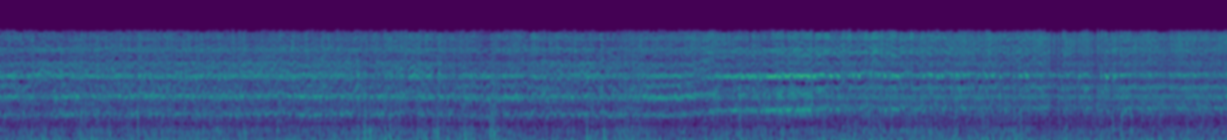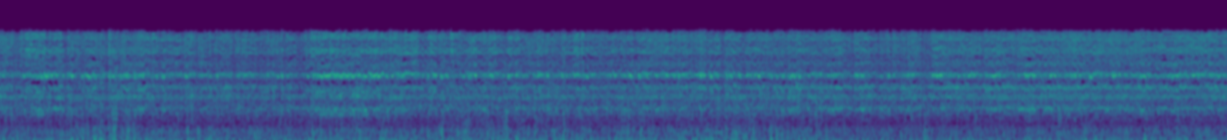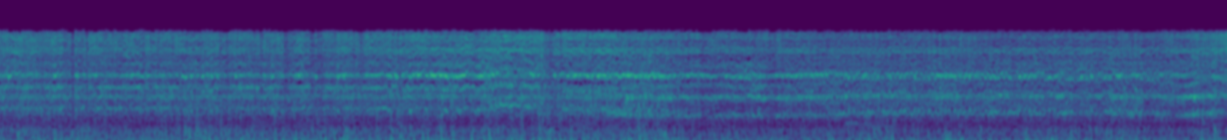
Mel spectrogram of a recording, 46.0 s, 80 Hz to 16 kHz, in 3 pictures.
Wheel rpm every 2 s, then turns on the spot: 160, 160, 170, 160, 190, 220, 240, 230, 230, 230, 230, 230, 240, 230, 230, 230, 230, 230, 240, 190, 160, 170, 170.
none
